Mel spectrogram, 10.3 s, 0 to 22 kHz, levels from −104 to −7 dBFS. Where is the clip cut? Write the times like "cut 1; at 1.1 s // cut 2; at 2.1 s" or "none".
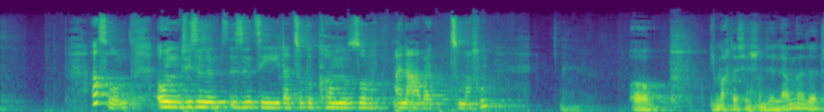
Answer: none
